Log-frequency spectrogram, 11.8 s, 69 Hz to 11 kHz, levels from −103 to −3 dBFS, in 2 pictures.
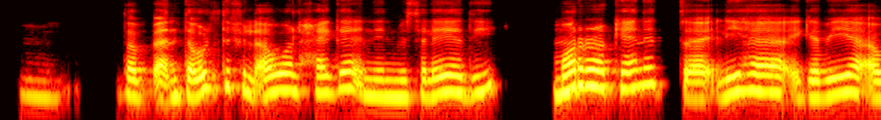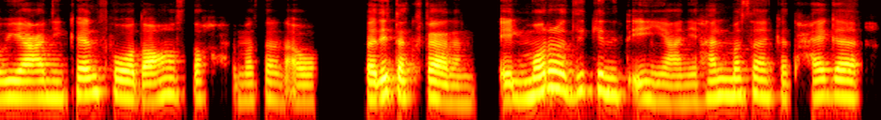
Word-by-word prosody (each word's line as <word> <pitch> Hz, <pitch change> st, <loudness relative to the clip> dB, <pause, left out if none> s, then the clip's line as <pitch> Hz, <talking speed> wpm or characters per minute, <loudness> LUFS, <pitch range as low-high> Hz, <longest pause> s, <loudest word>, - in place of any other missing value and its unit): إمم. 185 Hz, -2 st, -14 dB, 0.4 s
طب 195 Hz, -1 st, -1 dB
أنت 195 Hz, +1 st, +1 dB
قُلت 250 Hz, +8 st, +1 dB
في 280 Hz, -2 st, -8 dB
الأول 235 Hz, +2 st, +1 dB
حاجة، 255 Hz, +2 st, -1 dB
إن 195 Hz, -, -3 dB
المثالية 190 Hz, +4 st, 0 dB
دي 230 Hz, +7 st, -4 dB, 0.3 s
مرّة 275 Hz, +7 st, +6 dB
كانت 280 Hz, +3 st, -2 dB
ليها 225 Hz, +6 st, +2 dB
إيجابية 195 Hz, +5 st, 0 dB
أو 175 Hz, -4 st, +1 dB
يعني 180 Hz, 0 st, +2 dB
كان 200 Hz, +3 st, +2 dB
في 215 Hz, -3 st, -5 dB
وضعها 180 Hz, +2 st, +3 dB
صح 180 Hz, -3 st, -10 dB
مثلًا 165 Hz, +1 st, -8 dB
أو 155 Hz, 0 st, -3 dB, 0.3 s
فادتك 195 Hz, +2 st, +3 dB
فعلًا، 155 Hz, -6 st, +1 dB, 0.2 s
المرّة 210 Hz, +11 st, +4 dB
دي 235 Hz, 0 st, -2 dB
كانت 230 Hz, -5 st, -2 dB
إيه 170 Hz, -1 st, -5 dB
يعني؟ 155 Hz, 0 st, -6 dB
هل 185 Hz, +3 st, -2 dB
مثلًا 200 Hz, 0 st, -1 dB
كانت 170 Hz, -3 st, -10 dB
حاجة 190 Hz, -1 st, 0 dB
195 Hz, 170 wpm, -25 LUFS, 180-230 Hz, 0.4 s, مرّة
